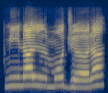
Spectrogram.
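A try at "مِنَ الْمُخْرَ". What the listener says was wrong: Oh, sorry, it's not this. That's a kha. Go ahead and read it again.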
